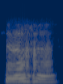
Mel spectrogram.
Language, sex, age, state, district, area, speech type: Odia, male, 18-30, Odisha, Nuapada, urban, conversation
